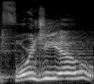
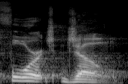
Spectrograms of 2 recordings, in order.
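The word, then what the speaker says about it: Forgejo: Is it Forgio or is it Forge Joe? Say Forge Joe, but I don't talk to anyone.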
